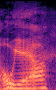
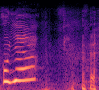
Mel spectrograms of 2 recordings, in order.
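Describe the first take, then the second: First: Lightly growled rock-singer catchphrase; a hint of the singer's signature shout. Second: Very high teenage rock-singer imitation. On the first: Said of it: "he's done the". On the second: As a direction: squeak the singer's catchphrase like a pubescent boy. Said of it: "when he was in puberty".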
